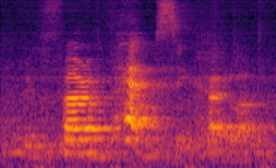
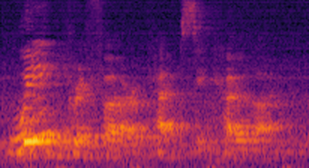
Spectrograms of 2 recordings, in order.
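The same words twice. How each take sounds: First: The main fall is on the word Pepsi. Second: The main fall is on the word we'd. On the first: "It's on the Pepsi, isn't it?" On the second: "We'd, absolutely"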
